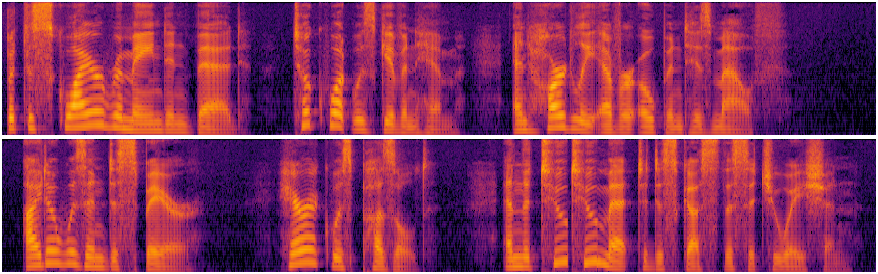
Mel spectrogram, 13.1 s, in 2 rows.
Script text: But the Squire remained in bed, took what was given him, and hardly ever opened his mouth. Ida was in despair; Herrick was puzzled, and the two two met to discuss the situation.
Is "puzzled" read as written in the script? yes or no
yes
